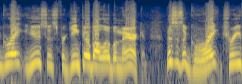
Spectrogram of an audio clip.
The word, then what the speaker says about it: Mariken: People often think it's pronounced like saying an American out there in your garden, but this is actually a Dutch introduction. It's pronounced Mariken, and it's an introduction by Piet Vergelt.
